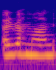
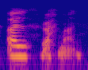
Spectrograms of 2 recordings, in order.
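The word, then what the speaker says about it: الرحمن: This ra here is going to fall automatically in the Shamsi letter, and therefore we are going to silence this Laam-e-taareef. So it's going to be al-Rahman and not al-Rahman.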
